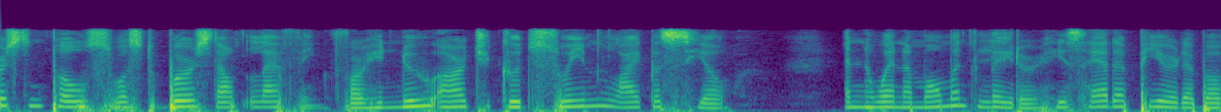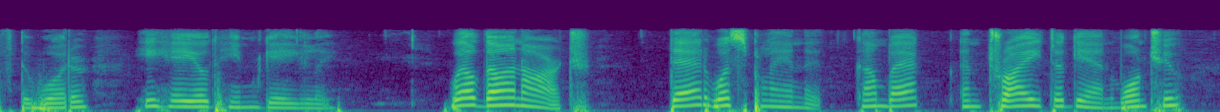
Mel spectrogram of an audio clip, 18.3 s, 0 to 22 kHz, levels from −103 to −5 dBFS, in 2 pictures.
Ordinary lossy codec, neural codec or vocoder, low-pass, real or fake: Opus, 64 kbps; none; 7.2 kHz; real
